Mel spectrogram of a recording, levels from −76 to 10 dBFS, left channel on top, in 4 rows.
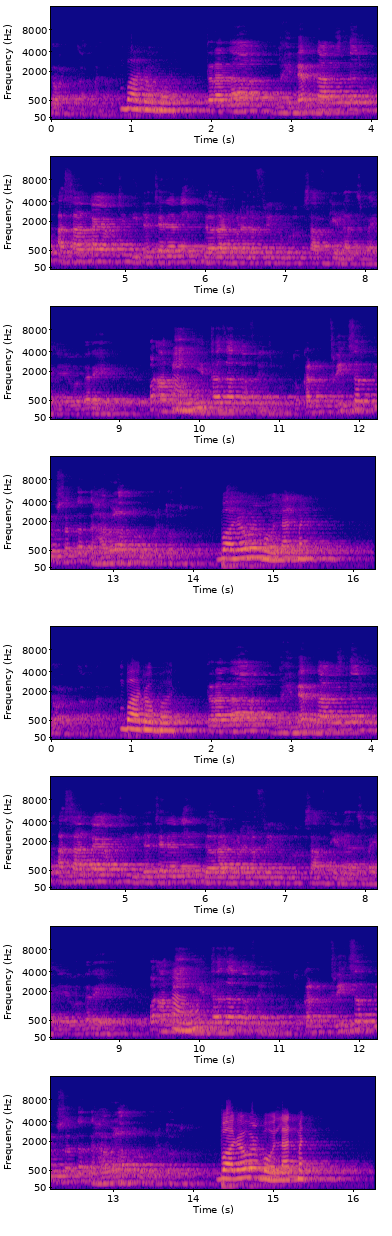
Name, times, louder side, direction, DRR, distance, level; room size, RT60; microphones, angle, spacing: voice 1, 0.0-0.7 2.0-8.9 9.4-10.8 11.2-13.8, left 1 dB, 35° left, -3 dB, 2.0 m, -30 dB
voice 2, 0.9-1.6 9.7-10.0 14.3-15.4, right 3 dB, 65° right, 8 dB, 0.6 m, -23 dB
13.5 x 8.1 x 3.4 m, 2.5 s
head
